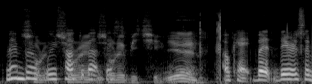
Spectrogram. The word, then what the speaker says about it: 소래: 소래. Sorae.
